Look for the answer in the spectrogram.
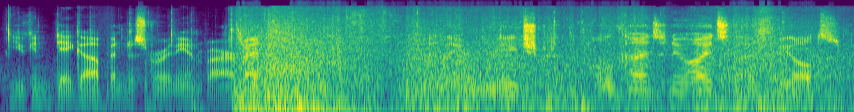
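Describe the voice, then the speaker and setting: A man's voice: fairly low pitch, sing-song, moderate pace, gravelly, very noisy. A man casually commentating a video game as he plays, thinking aloud and swearing mildly. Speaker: let's player. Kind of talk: casual blind let's play commentary.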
